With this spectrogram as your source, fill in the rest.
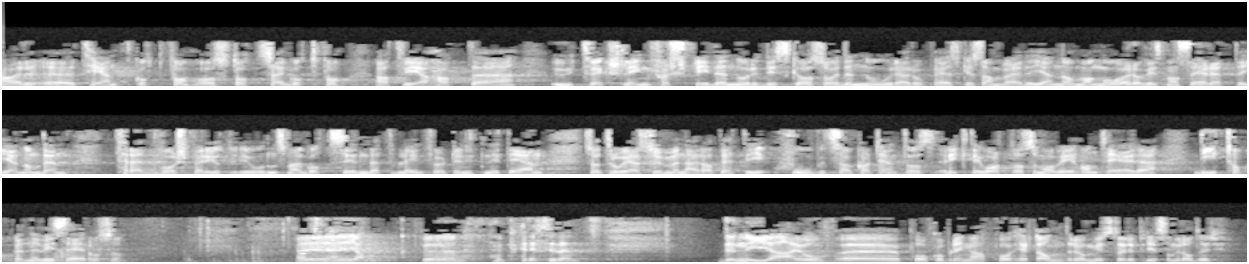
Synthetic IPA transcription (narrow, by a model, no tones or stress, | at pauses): hɑɾt̪ʰeːnt̪ɡɔt̪ːpʰɔɔst̪ɔt̪ːsæɪɡɔt̪ːpʰɔ | ʔɑt̪ʋɪhɑɾɦɑt̪ː | ʉːt̪ʰʋɛkʂlɪŋfœʂʈɪd̪ɛnʊɾd̪ɪskəɔsɔɪd̪ɛnuːɾæʉɾʊpʰeːɪskəsɑmbæɪd̪əjɛnːɔmːɑŋːəoːɾɔʋɪsmɑnseːɖɛt̪ːəjɛnːɔmd̪ɛn | t̪ʰɾɛd̪ʋəoːʂpʰæɾɪuːd̪n̩sɔmæɾɡɔt̪ːsiːd̪nd̪ɛt̪ːəblɛɪnføːʈɪnɪt̪ːn̩nɪt̪ːɪeːnsɔt̪ʰɾuːɾjæɪsʉmːənæɾʔɑt̪̚d̪ɛt̪ːəɪhuːʋəd̪sɑːkəhɑʈʰeːnt̪əɔsɾɪkt̪ɪɡɔt̪ːɔsɔmɔʋɪɦɔnt̪ʰeːɾəd̪ɪt̪ʰɔpːənəʋɪseːɾʔɔ̰sːɔ̰ | pʰɾɛsɪd̪ɛnt̪ | d̪ɛnːyːəæɾjʊpʰoːkɔbɽɪŋɑpʰɔɦeːlt̪ɑnd̪ɾəɔmyːəst̪œɾəpʰɾiːsɔmɾoːd̪əɾ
